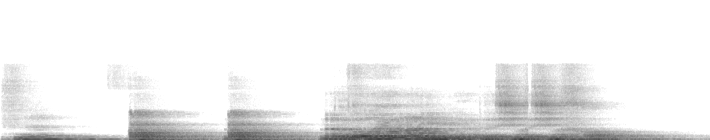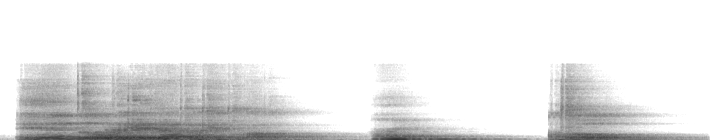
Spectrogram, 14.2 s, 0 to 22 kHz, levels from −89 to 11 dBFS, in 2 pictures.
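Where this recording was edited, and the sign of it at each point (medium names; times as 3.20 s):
2.28 s: repeat of the last 0.96 s
5.28 s: repeat of the last 0.36 s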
